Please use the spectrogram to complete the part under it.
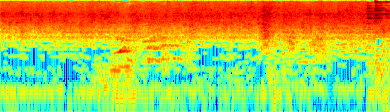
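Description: Curry frying in a pot with mango, scallion, garlic and thyme, giving a steady close sizzle and hiss with faint stirring clatter throughout and no talking.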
